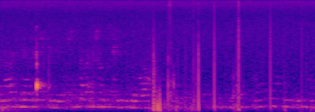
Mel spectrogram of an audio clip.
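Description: Several short, sharp hiccup clicks over steady whistling in a quiet room; ordinary hiccups.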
